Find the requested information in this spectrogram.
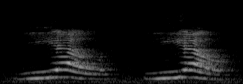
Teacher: just saying the y sound as a consonant really short and fast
